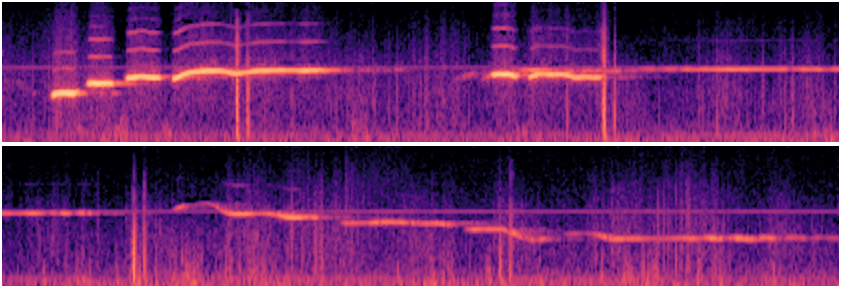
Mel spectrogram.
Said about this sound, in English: He was a boy on Logan Street in Washington, D.C., looking for a way to play the tune he was whistling. Tune that called his gang together in the hot summer evening.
